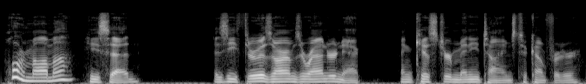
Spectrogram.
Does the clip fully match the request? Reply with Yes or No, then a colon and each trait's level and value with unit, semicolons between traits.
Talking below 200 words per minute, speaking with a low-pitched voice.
No: fast, 205 wpm; low, 125 Hz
